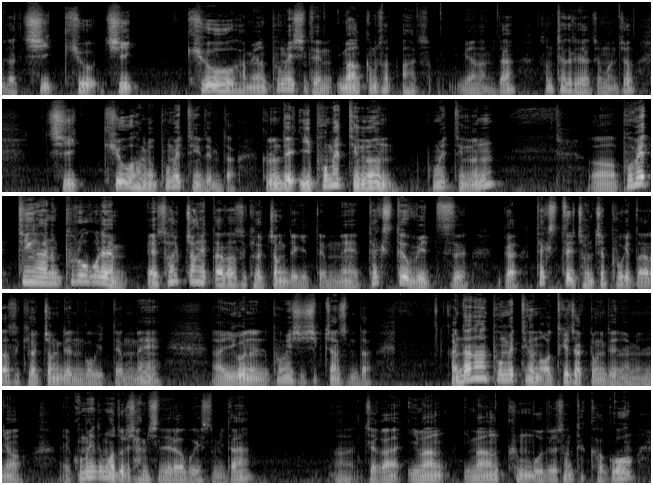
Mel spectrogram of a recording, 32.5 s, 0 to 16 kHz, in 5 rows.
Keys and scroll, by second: 1.1-2.0 typing, 7.0 g, 7.4 q, 11.2-12.1 typing.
